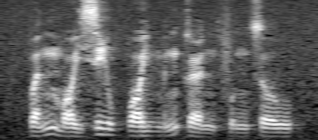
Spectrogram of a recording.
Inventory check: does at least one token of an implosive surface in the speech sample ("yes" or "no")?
no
